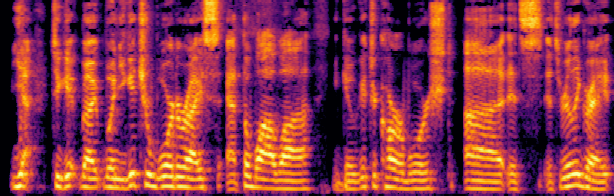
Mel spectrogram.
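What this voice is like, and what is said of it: Bad put-on Philadelphia accent. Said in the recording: “That's my horrible Philly accent.”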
